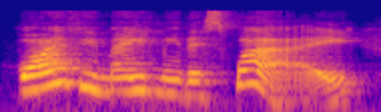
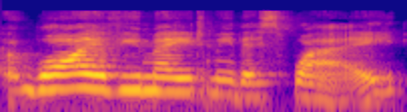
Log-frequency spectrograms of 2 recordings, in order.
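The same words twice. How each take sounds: First: The question sounds curious and open. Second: The question sounds accusing and resentful. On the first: The speaker genuinely wonders about the purpose. The speaker calls it right. "from a completely different energy" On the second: The speaker blames someone for how they are. The speaker calls it wrong. "It feels even like accusatory"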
